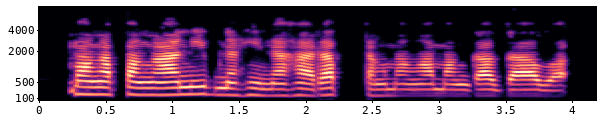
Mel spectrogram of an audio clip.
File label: Tagalog; hazards that workers face - mga panganib na hinaharap ng mga manggagawa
